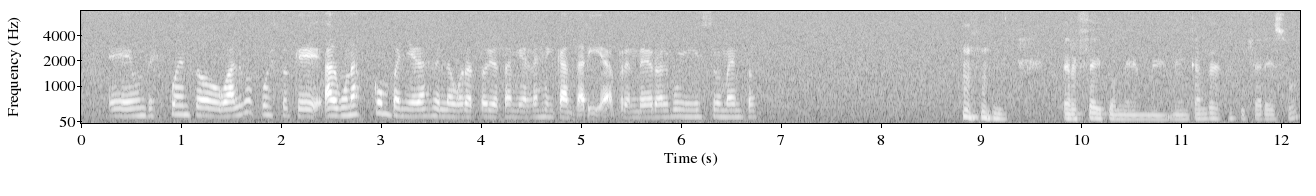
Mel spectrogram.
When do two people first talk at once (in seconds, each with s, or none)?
none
